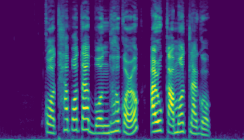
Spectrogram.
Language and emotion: Assamese, angry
